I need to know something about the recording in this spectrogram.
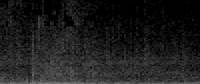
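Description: Sound effect from the anime's soundtrack: a steady low rumbling noise without any clear tone, around a soccer ball being struck.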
